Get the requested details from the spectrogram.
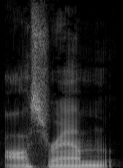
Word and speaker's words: Osram: I've seen Osram and Lifix bulbs. I don't even know if I'm pronouncing them right. – You are. – Osram is the one with the little module that plugs into the middle of the bulb.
